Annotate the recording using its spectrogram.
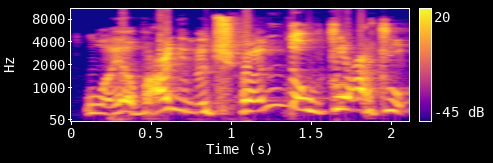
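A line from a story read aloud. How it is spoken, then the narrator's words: Loud roar. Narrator (Chinese): 大声的吼道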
